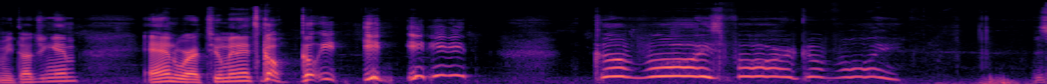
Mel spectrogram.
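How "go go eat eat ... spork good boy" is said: rising into very high sing-song pet talk; climbing to squeaky high praise; excited doggy praise. Real, not acted. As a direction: cheer the dog on to his food. Releasing dog to eat, praising.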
